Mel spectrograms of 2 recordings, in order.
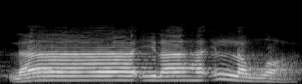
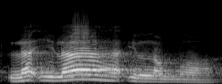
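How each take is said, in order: First: The long vowels are held at full length. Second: The long vowels are cut short. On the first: The speaker calls it right. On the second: The speaker calls it wrong.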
